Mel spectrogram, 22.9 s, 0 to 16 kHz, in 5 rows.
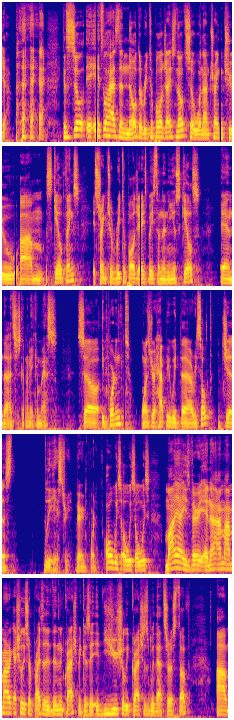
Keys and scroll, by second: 10.8 ctrl+z, 11.2 ctrl+z, 19.1 w, 22.2 r.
